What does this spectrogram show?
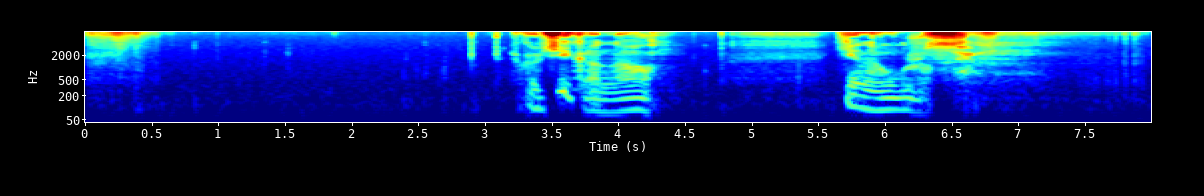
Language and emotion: Russian, sad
